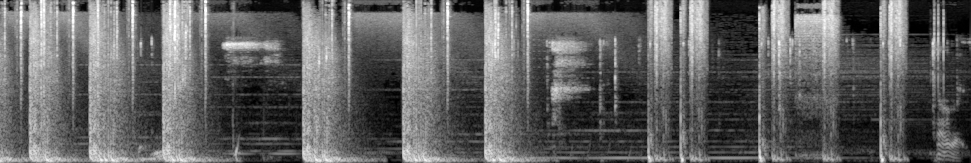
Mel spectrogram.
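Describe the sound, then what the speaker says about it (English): Explosives detonating in Terraria, a run of heavy booming blasts in quick succession followed by sharper, shorter bursts, loud and close, with a voice talking in between. "Explosions are fun."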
